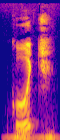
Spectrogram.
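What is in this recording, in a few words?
"pig", Tlacolula Zapotec; cuch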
